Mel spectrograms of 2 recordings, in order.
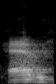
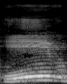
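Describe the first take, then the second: First: The vowel is short, like in 'cat'. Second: The vowel is long, like in 'take'. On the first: This is how the word is actually said. The speaker calls it right. "लेकिन हम इसको हैव ही बोलते हैं" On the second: This is what the spelling rule predicts. The speaker calls it wrong. "Rule कहता है कि इसको हेव बोला जाए, एक ही आवाज लंबी की जाए"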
